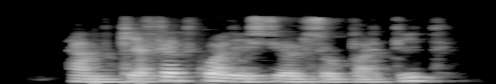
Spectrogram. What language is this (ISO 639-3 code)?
cat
